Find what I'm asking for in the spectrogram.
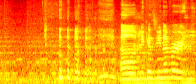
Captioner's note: laughs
